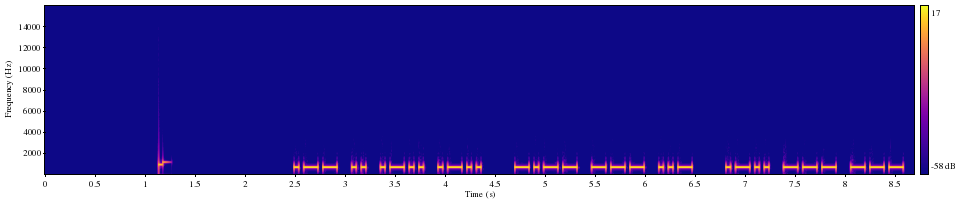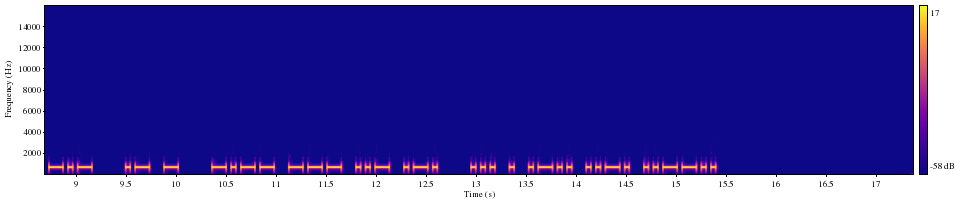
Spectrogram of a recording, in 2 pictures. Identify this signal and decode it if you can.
Morse code, heard as a keyed tone, about 25 wpm, 700 Hz. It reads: WILL YOU LOOK AT YOUR SELF?
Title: Sentences from Top 1000 Words - Review Part 1 - 25wpm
